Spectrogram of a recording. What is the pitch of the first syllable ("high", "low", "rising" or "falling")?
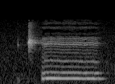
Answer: high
